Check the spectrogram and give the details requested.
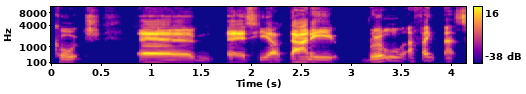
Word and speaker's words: Röhl: Rule. I did see he had an interview with Sheffield Wednesday I think it was and they asked him how do you pronounce his name and it was Rule R.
